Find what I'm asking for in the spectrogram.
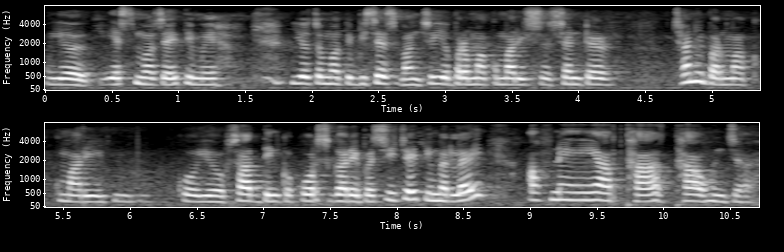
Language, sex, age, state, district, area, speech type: Nepali, female, 60+, Assam, Sonitpur, rural, spontaneous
